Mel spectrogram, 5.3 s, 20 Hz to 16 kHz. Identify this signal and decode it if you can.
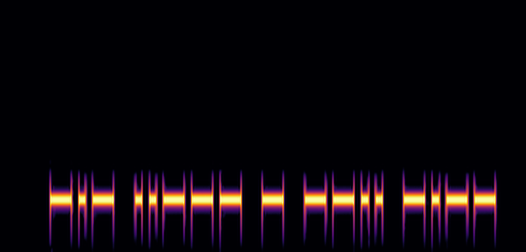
Morse code, heard as a keyed tone, about 17 wpm, 700 Hz. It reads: K2TZY
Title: USA Call Signs - 5 Characters - Repeated 3x - 17wpm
